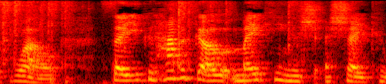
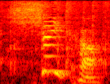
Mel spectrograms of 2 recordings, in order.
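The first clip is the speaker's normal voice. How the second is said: higher, emphatic shaker; model word for child; 7 semitones higher, 5 dB louder than usual. Shown as a demonstration. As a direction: say it up high, as if to a toddler. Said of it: "you could say".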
